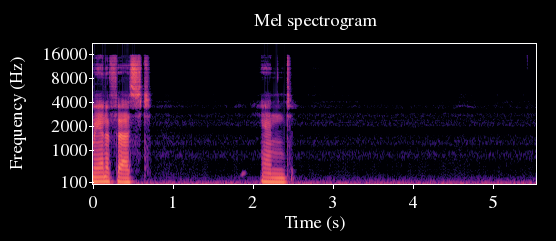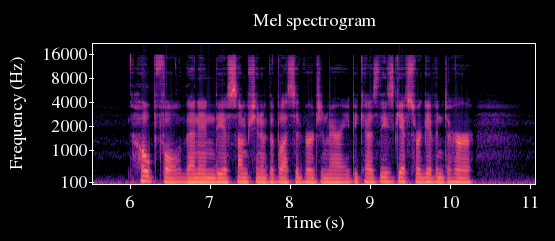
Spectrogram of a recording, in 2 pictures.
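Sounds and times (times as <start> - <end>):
faint low hum with hiss: 0.0 - 11.0.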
